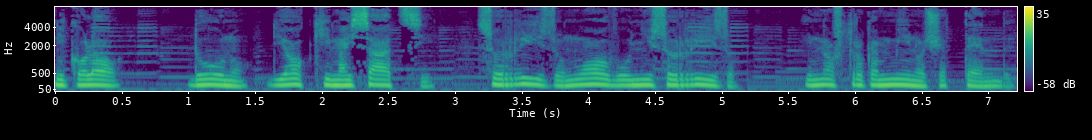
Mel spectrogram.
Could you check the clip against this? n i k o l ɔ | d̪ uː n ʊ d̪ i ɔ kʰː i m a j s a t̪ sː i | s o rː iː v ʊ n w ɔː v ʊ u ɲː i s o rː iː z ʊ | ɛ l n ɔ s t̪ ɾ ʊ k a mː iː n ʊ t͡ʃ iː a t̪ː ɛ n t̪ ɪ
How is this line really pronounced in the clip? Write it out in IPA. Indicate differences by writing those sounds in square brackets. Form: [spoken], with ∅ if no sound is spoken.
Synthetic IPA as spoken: n i k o l ɔ | d̪ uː n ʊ d̪ i ɔ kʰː i m a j s a t̪ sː i | s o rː iː [z] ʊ n w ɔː v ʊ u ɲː i s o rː iː z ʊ | [i] l n ɔ s t̪ ɾ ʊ k a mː iː n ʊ t͡ʃ [i] a t̪ː ɛ n [d̪] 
